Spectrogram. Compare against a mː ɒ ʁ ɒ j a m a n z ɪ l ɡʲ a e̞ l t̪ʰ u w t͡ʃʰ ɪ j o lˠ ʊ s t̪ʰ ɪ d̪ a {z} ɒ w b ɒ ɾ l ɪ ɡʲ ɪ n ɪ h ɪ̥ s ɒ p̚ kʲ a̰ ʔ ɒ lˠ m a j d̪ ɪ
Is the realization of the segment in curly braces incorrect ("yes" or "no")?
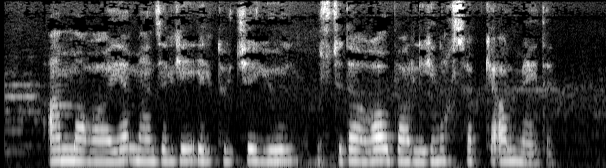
yes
